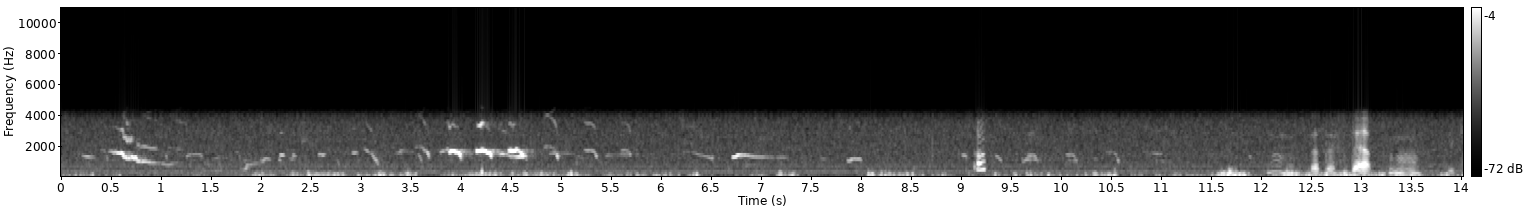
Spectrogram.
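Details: Border Collie puppies from Nell and Skeet's litter, out and about on April 8, 2016, learning to climb stairs. They give high, thin whines that bend up and down in short bursts throughout, with scuffling thumps and rustling beneath.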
